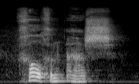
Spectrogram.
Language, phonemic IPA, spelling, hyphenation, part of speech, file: Dutch, /ˈɣɑl.ɣənˌaːs/, galgenaas, gal‧gen‧aas, noun, Nl-galgenaas.ogg
- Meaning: gallows bird, trouble-maker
